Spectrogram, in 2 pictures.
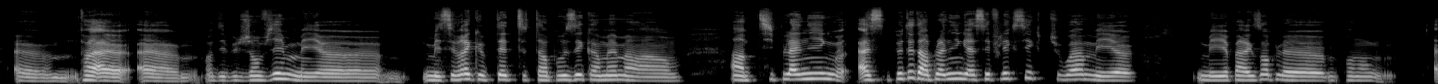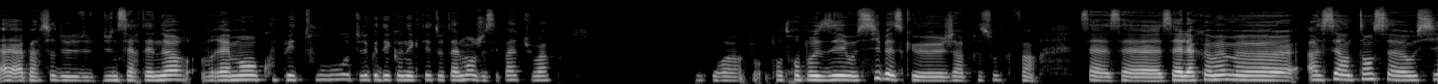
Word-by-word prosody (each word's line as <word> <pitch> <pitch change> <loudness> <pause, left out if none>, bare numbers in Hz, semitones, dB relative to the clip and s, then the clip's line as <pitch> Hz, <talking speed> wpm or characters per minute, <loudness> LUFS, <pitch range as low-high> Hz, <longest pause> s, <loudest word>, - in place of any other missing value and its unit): hem, 155 -3 -4
enfin, 180 -5 +5
heu, - - -10
hem, 155 -2 -2
en - - -8
début 185 0 -5
de - - -9
janvier. 200 +7 +3
Mais 185 -7 +1
heu 165 -1 -1
m 130 -4 -13 0.2
mais 200 -1 +2
c'est 185 +3 0
vrai 240 +3 +5
que 225 - -2
peut-être 215 0 0
t'imposer 210 +2 +2
quand 210 -2 -1
même 210 +1 +2
un 170 -3 -3 0.5
un 205 -2 +4
petit 205 +3 -6
planning, 245 +1 +4 0.2
ass 215 +1 +3
peut-être 275 +3 +1
un 245 -4 +8
planning 250 +3 +3
assez 220 +2 +1
flexible, 265 +3 -5
tu 225 - -13
vois, 225 +2 +1
mais, 195 -4 0
heu 180 -1 +2 0.6
mais 195 -1 +2
par 205 +1 0
exemple, 220 +3 0
heu, 185 -2 +2
pendant 185 -2 -6 0.5
à 185 -1 0
à - - -1
partir 190 +2 -5
de 180 -2 -5
d'une 195 0 -4
certaine 195 +1 0
heure, 215 -1 +1
vraiment 195 +3 +2
couper 210 0 -6
tout, 220 +2 -10
te 210 -1 -6
co 215 +1 -4
déconnecter 205 0 -2
totalement, 205 +2 -2
je 195 - -9
sais 180 - -11
pas, 210 0 -6
tu 205 -1 -21
vois? 195 +1 -5 1.5
Et 195 - -17
pour, 185 -1 -7
heu, 180 -1 -10
pour - - -18
pour 205 - -7
te - - -17
reposer 205 0 +4
aussi, 195 +8 -1
parce 235 -5 +2
que 180 -2 -2
j'ai 180 +2 -6
l'impression 185 +2 -10
q - - -23
enfin 185 -5 -8 0.4
ça 185 -4 -3
ça 170 -2 0
ça 170 +4 +1
a - - +9
l'air 195 0 +4
quand 215 0 0
même, 220 +2 +4
heu, 200 -2 +3 0.2
assez 210 +4 -1
intense, 245 +3 -1
heu, 200 -3 +1
aussi 200 +3 -3
200 Hz, 175 wpm, -22 LUFS, 185-215 Hz, 1.5 s, a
